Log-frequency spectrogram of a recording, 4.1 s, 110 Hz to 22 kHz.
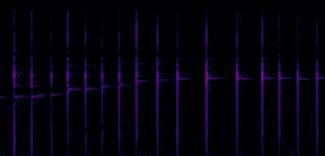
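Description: Fingertips tap the flat bamboo (wooden) cap of a stainless steel bottle held sideways near the microphone, making 16 quick, dry, hollow knocks. Each tap is short and woody, and the tone climbs from about 800 Hz to about 1.5 kHz over the clip.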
